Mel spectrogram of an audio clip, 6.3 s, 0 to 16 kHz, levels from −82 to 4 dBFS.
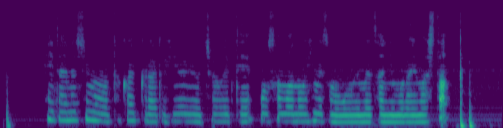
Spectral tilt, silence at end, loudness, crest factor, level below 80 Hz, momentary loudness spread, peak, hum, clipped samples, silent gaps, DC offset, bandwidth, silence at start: -7 dB/octave; 0.35 s; -36 LUFS; 24 dB; -50 dBFS; 13 LU; -12 dBFS; none; under 0.1%; none; under 0.1%; 11.5 kHz; 0.1 s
